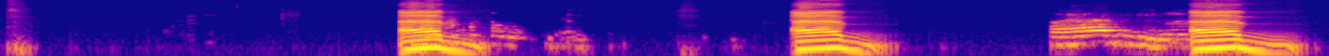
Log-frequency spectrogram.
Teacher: Makhraj huruf ba keluar dari bibir merata pada kedua bibir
